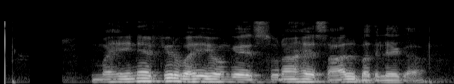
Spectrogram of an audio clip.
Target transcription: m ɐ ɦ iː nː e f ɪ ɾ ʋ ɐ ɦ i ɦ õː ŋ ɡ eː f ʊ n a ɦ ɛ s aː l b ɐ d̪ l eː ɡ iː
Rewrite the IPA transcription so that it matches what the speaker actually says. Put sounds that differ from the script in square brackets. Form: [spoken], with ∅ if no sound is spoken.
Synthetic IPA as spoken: m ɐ ɦ iː [n] e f ɪ ɾ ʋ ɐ ɦ i ɦ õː ŋ ɡ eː [s] ʊ n a ɦ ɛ s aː l b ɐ d̪ l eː ɡ [aː]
